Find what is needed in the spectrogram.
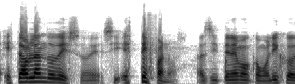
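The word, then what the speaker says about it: στέφανος: laureles y guirnalda está hablando de eso si stefanos así tenemos como el hijo de nuestra emoción stefanos bueno esa es la pronunciación del vocablo que significa esa corona corona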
